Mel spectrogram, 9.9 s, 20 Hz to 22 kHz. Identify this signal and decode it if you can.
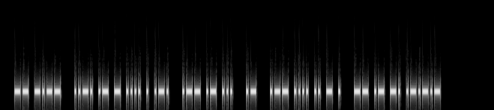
Morse code, heard as a keyed tone, about 31 wpm, 700 Hz. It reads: MY FATHER WAS A WHITE MAN.
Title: Sentences from Top 1000 Words - Review Part 1 - 30wpm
